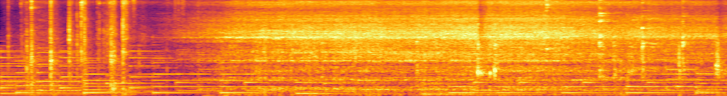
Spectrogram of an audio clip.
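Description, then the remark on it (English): A few sharp clicks and clinks at the start, then a steady rumbling hiss with a low hum, like a kettle being switched on and starting to heat, as it is put on to make tea. “I'll get the kettle on.”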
